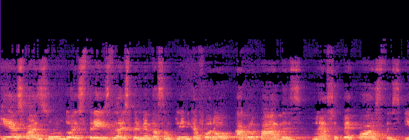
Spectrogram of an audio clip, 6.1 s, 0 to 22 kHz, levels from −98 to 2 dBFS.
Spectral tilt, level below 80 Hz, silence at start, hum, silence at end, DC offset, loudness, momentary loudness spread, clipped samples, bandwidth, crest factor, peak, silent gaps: -5 dB/octave; -62 dBFS; 0 s; none; 0 s; under 0.1%; -15 LUFS; 6 LU; under 0.1%; 15 kHz; 12 dB; -2 dBFS; none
